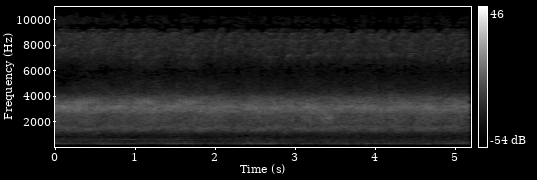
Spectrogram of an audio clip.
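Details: Frog chorus during falling rain, with many overlapping croaks merging into a continuous, even buzz and hiss, without breaks or clear individual notes.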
